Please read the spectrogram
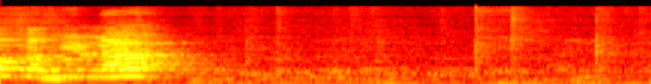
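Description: A child's high voice trailing off in a short wavering sound in the first half second, then quiet room tone.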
